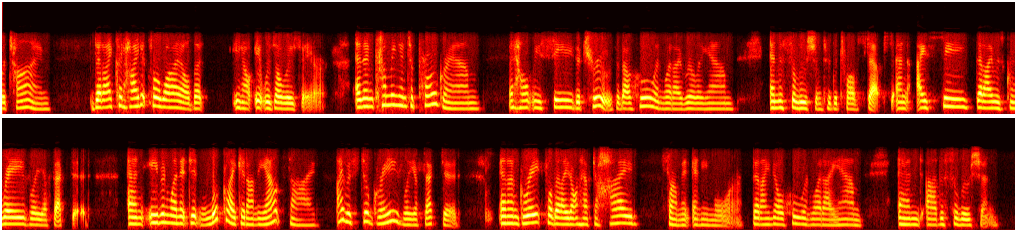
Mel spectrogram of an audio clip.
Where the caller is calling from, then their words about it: South Carolina, United States; I am a grateful recovered compulsive overeater, and I'm calling from South Carolina.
